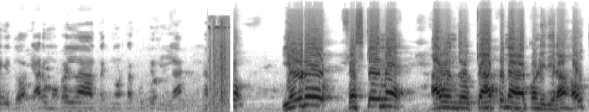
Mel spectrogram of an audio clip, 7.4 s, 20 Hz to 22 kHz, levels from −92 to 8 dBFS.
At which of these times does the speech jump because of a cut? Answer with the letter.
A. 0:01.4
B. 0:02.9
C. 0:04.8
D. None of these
B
